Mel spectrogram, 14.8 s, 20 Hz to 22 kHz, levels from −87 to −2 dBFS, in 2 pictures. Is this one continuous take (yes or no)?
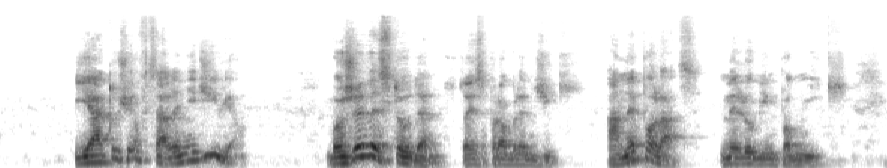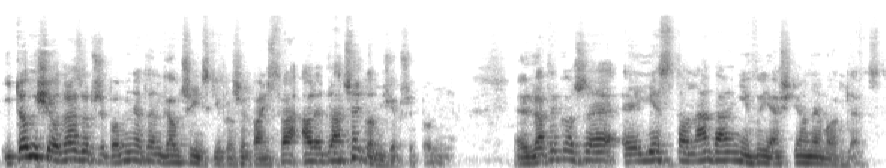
yes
